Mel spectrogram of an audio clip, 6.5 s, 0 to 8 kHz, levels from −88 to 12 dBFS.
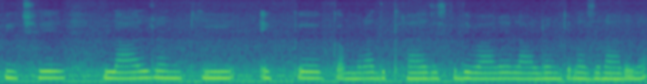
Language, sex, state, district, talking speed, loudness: Hindi, female, Bihar, Araria, 165 wpm, -14 LUFS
